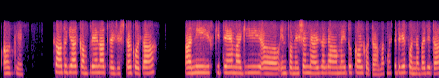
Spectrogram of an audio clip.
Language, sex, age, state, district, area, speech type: Goan Konkani, female, 18-30, Goa, Quepem, rural, conversation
